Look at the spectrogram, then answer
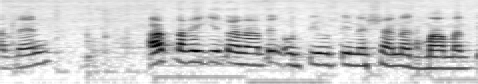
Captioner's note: sizzle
